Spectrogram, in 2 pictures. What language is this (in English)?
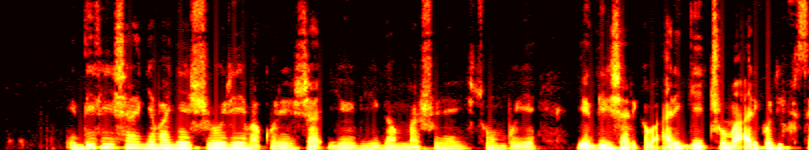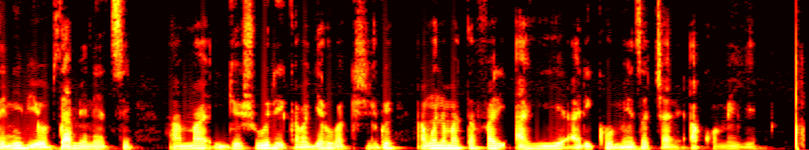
Rundi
